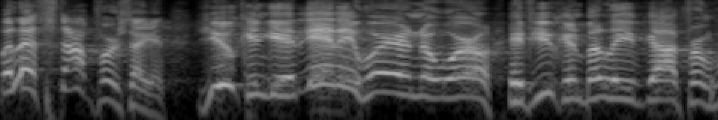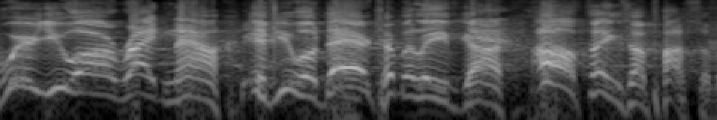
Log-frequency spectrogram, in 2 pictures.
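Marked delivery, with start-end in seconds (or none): 1.3-9.6 preaching shout. Real, not acted. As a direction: build it up to a shout.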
